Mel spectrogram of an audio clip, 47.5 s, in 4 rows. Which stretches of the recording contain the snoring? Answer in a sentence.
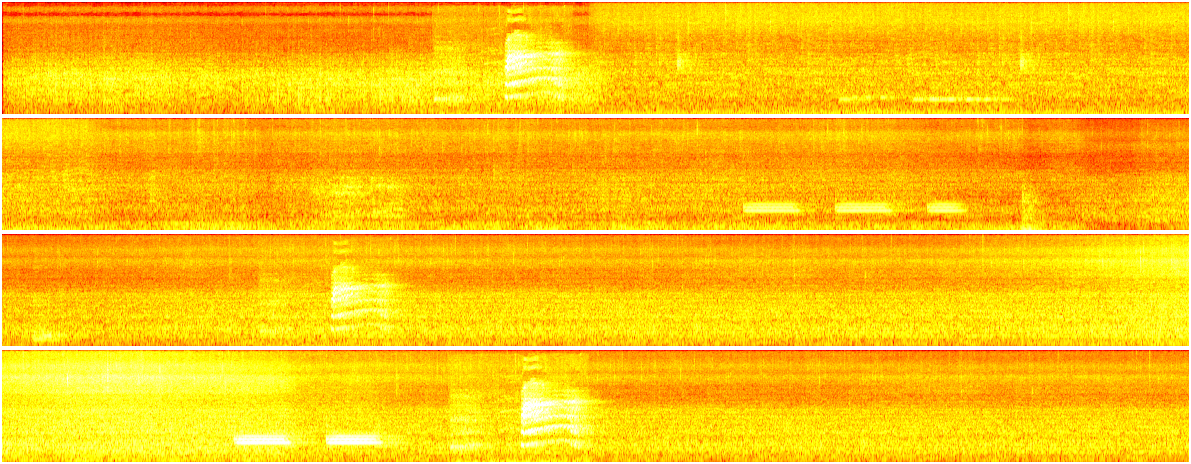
The snoring can't be heard in this clip.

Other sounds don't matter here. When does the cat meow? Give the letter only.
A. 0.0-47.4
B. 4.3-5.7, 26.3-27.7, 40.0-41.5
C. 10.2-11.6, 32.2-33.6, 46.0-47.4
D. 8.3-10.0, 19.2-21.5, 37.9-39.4
B.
